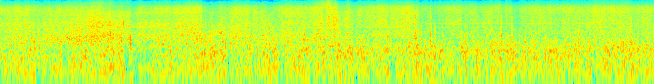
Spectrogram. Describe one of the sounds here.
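Wind buffets loudly, roaring and rumbling around a moving vehicle.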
